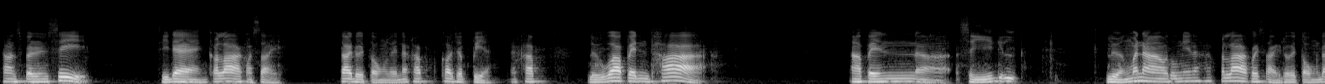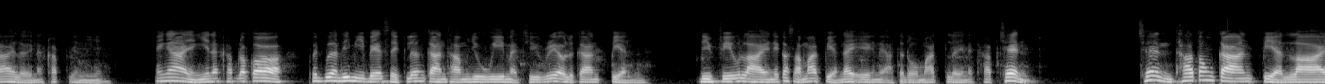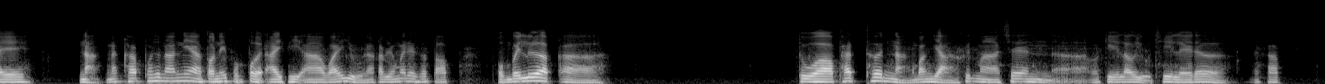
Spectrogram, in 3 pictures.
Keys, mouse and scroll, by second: 7.3 scroll down 1, 8.8-9.5 typing, 38.0-38.4 scroll up 1.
